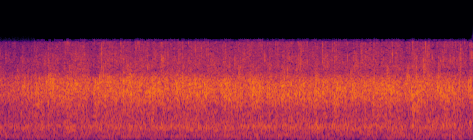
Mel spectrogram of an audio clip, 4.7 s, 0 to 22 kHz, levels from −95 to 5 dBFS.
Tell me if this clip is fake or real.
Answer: real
